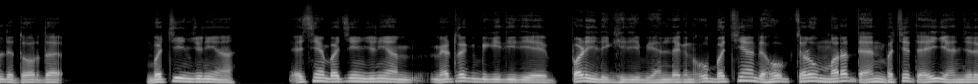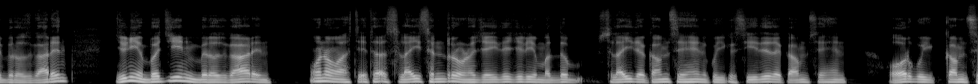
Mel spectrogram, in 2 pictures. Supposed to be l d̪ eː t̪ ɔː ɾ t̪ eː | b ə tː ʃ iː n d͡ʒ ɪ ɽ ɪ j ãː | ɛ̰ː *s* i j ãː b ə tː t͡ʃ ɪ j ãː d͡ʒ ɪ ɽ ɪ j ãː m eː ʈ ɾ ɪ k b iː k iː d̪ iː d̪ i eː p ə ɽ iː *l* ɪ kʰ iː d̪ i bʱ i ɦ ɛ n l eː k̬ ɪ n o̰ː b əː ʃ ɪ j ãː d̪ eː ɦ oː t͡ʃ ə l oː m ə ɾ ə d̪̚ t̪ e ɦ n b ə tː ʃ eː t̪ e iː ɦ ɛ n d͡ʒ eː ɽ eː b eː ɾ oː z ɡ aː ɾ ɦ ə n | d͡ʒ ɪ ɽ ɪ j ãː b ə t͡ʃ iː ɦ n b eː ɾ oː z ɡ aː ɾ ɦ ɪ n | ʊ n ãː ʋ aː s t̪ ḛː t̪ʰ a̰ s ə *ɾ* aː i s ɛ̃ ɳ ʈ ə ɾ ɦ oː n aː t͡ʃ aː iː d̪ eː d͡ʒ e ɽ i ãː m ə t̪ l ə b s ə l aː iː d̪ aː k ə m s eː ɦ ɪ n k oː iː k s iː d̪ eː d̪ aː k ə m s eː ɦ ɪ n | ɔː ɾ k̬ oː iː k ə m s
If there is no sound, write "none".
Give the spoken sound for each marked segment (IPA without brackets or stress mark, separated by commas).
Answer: s, l, l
